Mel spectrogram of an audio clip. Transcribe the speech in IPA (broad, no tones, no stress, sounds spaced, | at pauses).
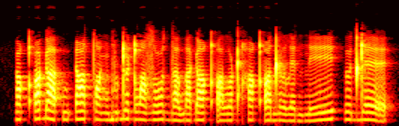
ɵ qʼ ɵ ɠ a ʔ u ʔ e tˤ a ŋ ɡ u ɖ ɤ ɖ lˠ a zˤ u d a w a ɠ a qʼ ɤ lˠ u ɖ qʰ e qʼ ɤ d ɳ ɤ l ɛ d n̪ e | ɵ d ɖ ɛ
